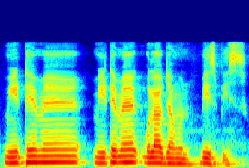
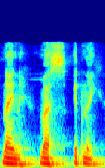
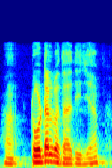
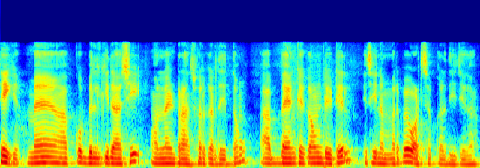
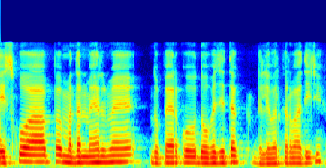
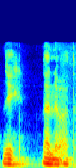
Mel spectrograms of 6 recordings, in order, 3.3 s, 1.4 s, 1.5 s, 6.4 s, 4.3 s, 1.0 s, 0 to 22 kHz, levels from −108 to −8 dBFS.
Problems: background sounds at intervals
